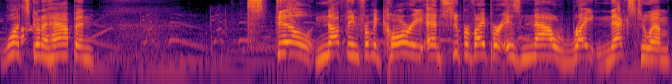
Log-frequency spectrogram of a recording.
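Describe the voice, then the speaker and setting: Young male esports caller, hype and jokey, bright tone. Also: very high-pitched, takes it slowly, soft background music. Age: young adult. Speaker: commentator. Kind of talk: casual esports commentary.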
